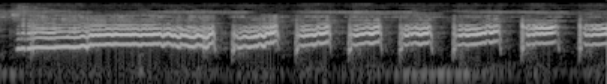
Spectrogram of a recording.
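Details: Female red junglefowl, a wild hen, calling for a male. One long, nasal, harmonic note opens the call, followed by about seven short clucking notes, roughly two per second, with a steady rhythm.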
